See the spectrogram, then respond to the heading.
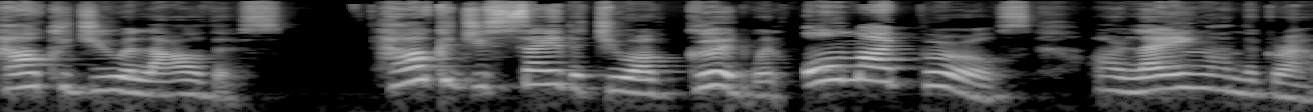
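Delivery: furious, angry, accusing outcry. Acting out people in the ruins screaming at God, imitating an angry shout.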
